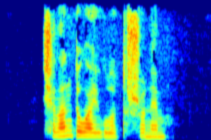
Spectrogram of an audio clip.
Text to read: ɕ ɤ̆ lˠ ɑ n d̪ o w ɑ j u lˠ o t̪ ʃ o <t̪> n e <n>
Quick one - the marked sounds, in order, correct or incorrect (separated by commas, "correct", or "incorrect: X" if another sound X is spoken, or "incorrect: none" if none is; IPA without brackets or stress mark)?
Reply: incorrect: none, incorrect: m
